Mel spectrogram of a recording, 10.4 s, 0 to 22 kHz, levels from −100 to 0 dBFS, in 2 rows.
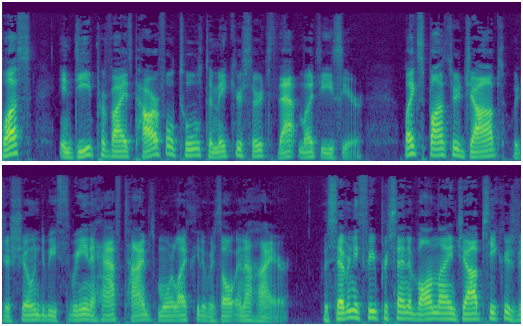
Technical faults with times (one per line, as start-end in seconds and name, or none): none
